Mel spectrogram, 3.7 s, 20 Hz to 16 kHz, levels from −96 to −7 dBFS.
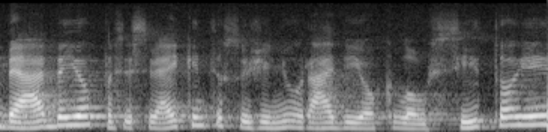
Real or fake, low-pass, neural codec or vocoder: real; 14.4 kHz; none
